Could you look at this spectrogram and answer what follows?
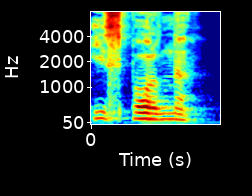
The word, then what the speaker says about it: ispoln: stihu izgovorili smo ispoln zemlja. Ovaj oblik ispoln jeste pridev, ali nepromenljivi pridev, dakle indeklinabilni. I ovdje je izgovorno n na kraju, dakle ispoln.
